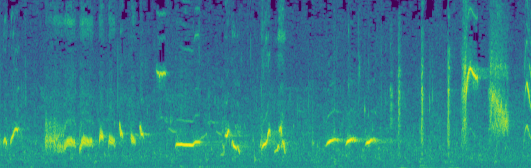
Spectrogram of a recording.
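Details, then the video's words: White-rumped shama song recorded for training other shamas, with nature sounds and trickling water: a fast varied run of whistled notes, slurred phrases and sharp chirps, rising and falling, with some high buzzy bursts near the end. "Kicauan Murai Batu yang Menggoda Telinga"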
